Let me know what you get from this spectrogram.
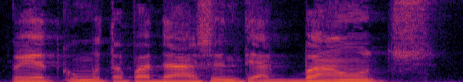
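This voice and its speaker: A man's voice: on the high side, flat delivery, normal speed, fairly bright tone, close to an everyday voice. A man playing a cheeky, careless village borrower with an Ilocano accent in a radio comedy drama, wheedling in a casual way. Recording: faint music under voice. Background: faint music.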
